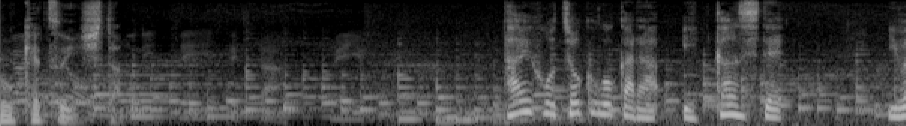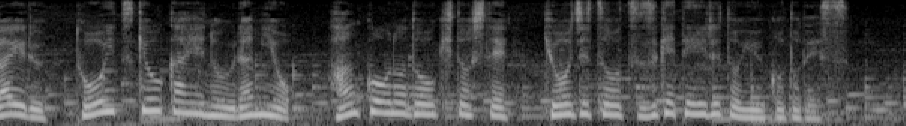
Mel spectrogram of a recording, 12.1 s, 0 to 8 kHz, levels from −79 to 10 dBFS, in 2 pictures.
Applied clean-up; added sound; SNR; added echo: none; none; none; none.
